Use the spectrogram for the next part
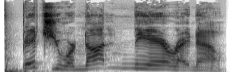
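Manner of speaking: loud high mock outrage; loud scolding shout; laughing yell. Real, not acted. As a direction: bellow it at him, half laughing. Cohost yells at pretend hovering.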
